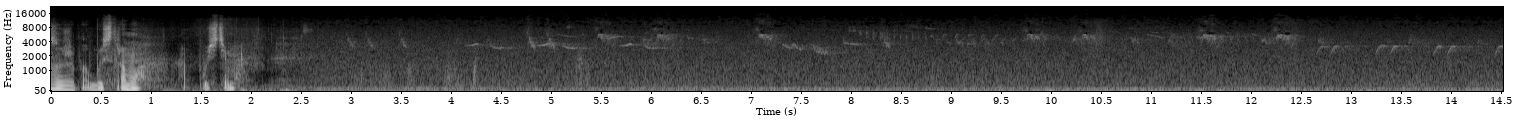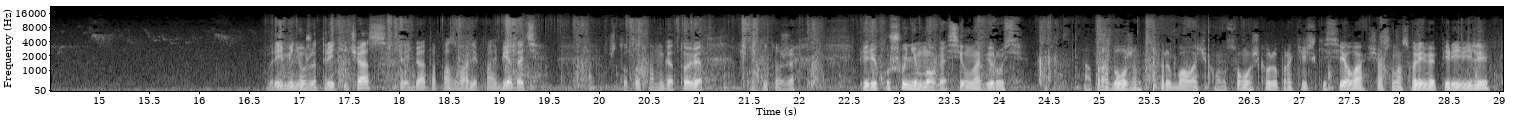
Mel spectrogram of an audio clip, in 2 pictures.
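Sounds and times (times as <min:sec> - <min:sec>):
faint low wind rumble: 0:00.0 - 0:29.0
small birds chirping: 0:00.0 - 0:29.0.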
